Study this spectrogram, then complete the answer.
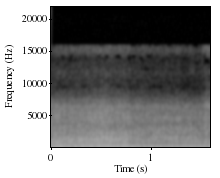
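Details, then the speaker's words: Honda Forza 300 scooter riding in traffic, engine hot, after the exhaust had turned loud: soft, low, even exhaust note rising a little with throttle, no rasp or blowing; the exhaust is back to its normal soft sound. "อันตรายอันตรายครับรถเยอะอย่าไปขี่อัดเลยกลับมาเสียงนุ่มเหมือนเดิม"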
